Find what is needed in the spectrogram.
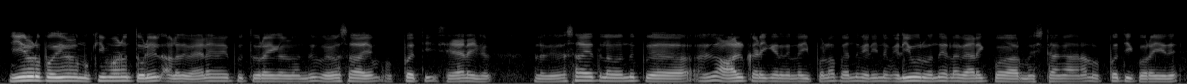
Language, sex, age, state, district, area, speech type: Tamil, male, 18-30, Tamil Nadu, Erode, rural, spontaneous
